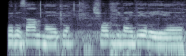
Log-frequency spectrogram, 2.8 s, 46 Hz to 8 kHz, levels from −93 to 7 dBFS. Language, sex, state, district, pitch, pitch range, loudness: Hindi, male, Haryana, Charkhi Dadri, 150 Hz, 135-155 Hz, -12 LUFS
